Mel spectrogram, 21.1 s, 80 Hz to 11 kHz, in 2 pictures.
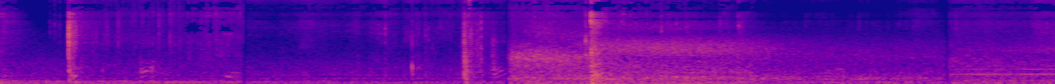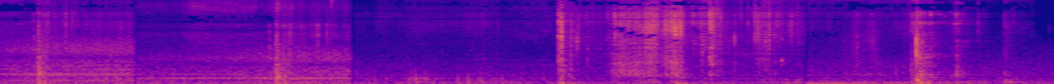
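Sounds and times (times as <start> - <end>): bike clicks and knocks: 0.0 - 2.4, 3.7 - 5.1, 5.8 - 6.7, 10.8 - 11.9, 13.2 - 21.0
bike landing impacts: 0.0 - 2.4, 3.6 - 5.1, 5.8 - 6.3, 10.3 - 11.9, 13.1 - 21.0.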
